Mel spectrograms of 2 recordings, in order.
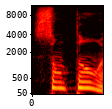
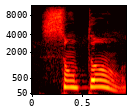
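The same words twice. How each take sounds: First: Said in the usual way. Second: "cent ans" repeated, pitched high and falling; stress on cent ans. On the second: A narrator's reading. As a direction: lift "cent ans" high then let it fall.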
